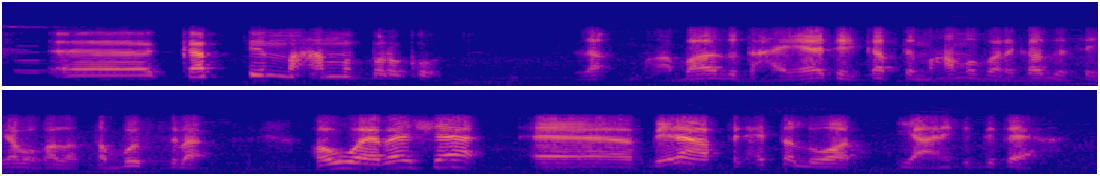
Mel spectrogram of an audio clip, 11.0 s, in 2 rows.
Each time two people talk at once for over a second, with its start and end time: none

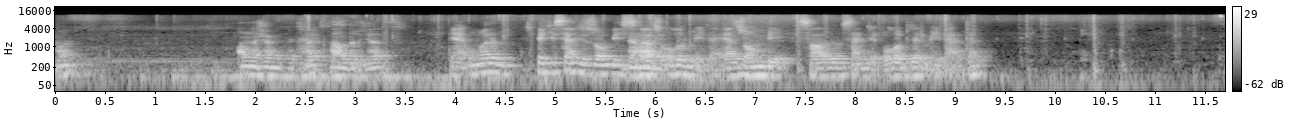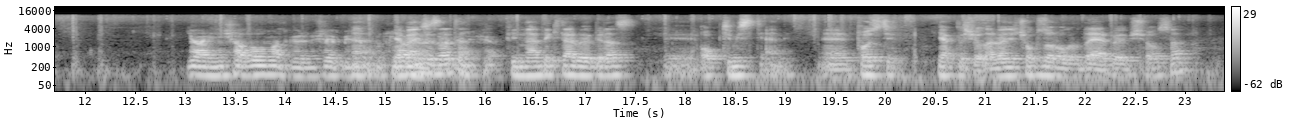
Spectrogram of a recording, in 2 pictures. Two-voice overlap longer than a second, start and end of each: 14.6-15.8

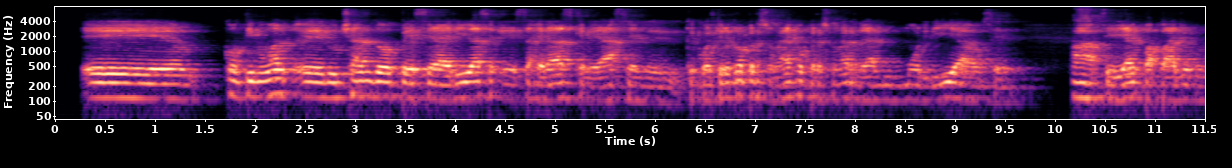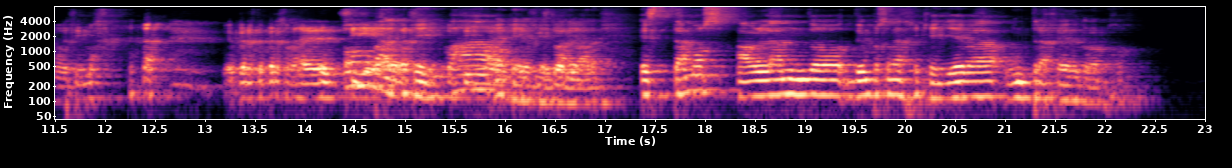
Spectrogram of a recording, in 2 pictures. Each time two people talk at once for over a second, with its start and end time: 14.4-16.8

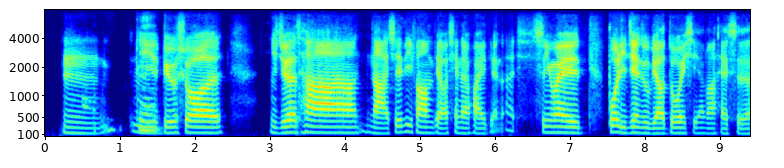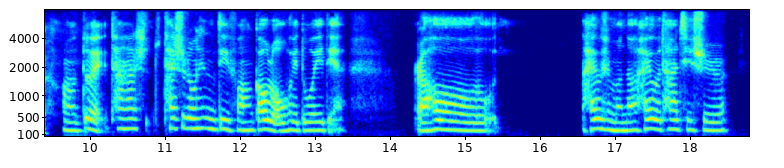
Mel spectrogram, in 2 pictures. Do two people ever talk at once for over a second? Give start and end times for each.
none

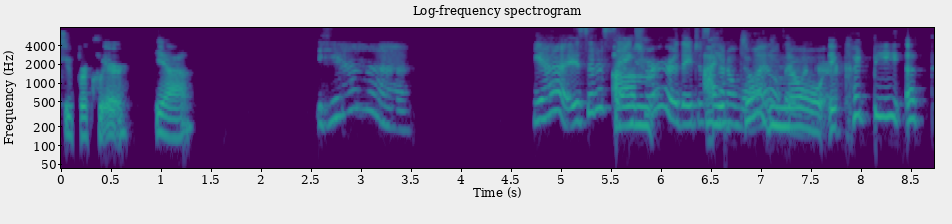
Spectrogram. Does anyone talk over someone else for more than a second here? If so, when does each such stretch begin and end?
6.4-7.8

